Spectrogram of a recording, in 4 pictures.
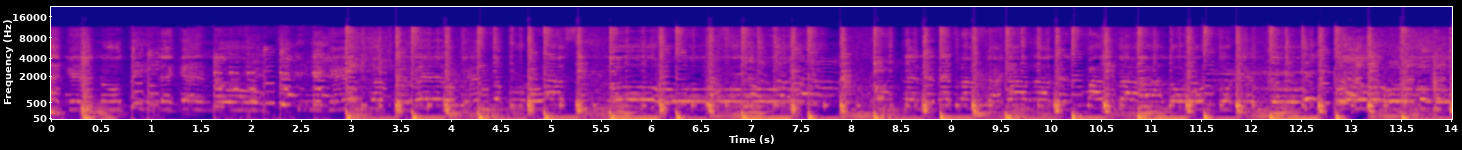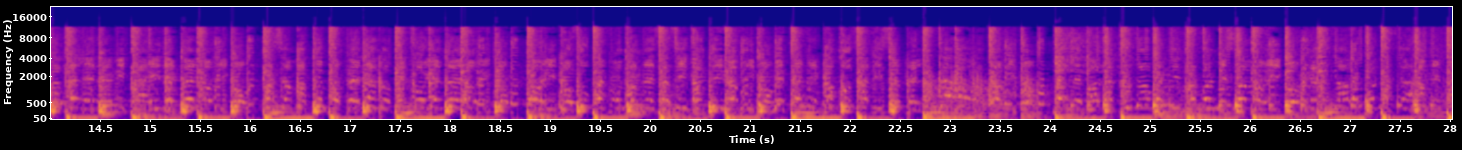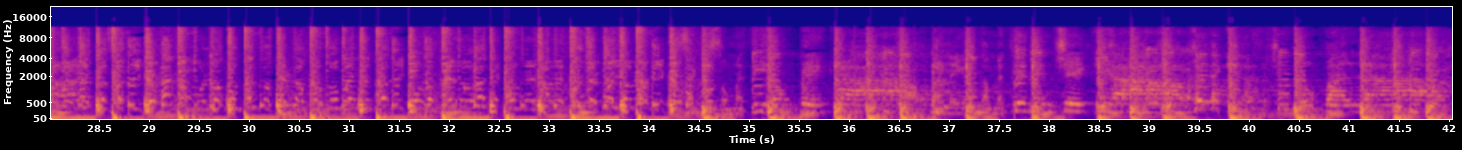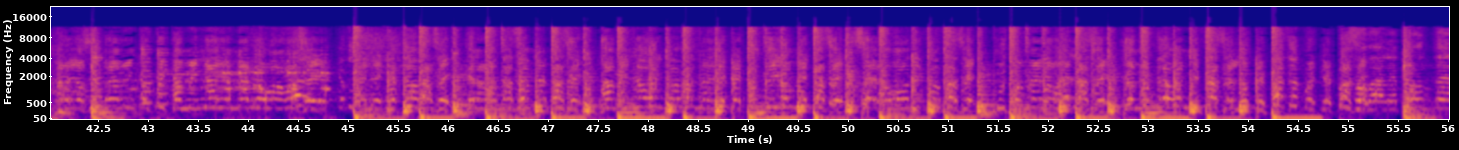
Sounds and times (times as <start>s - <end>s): Music: 0.0s - 56.0s.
